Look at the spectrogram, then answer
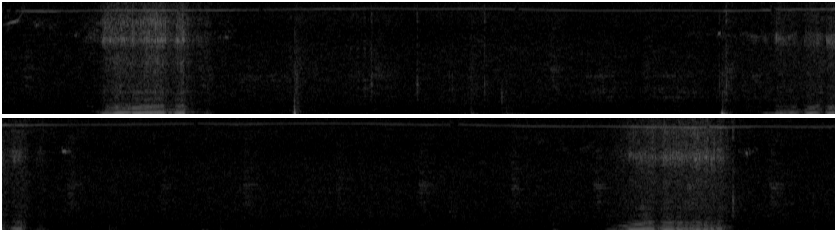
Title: kitty snores 🐈😴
